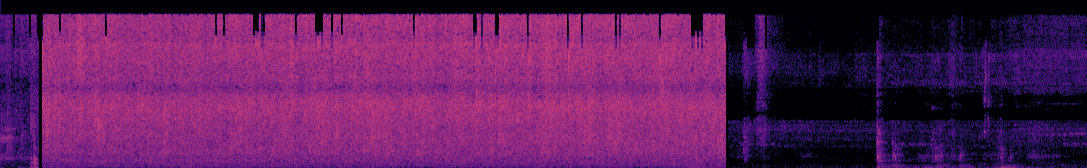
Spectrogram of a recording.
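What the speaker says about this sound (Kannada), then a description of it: "ಇವಾಗ ಫುಲ್ಲು ಜೋರು ಮಳೆ ಆಗಿ ಈ ಥರ ಇದೆ ವೆದರು" Heavy rain pours steadily in a loud, dense roar, then cuts off abruptly, leaving quieter scattered drips and rustles.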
